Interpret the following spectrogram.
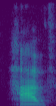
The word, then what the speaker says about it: have: never say, he would have given me $5 if I'd done 50 push-ups. No, okay? This have is not stressed. So we don't say this H here, okay? We say it like an of.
